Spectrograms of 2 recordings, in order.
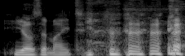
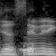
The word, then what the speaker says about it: Yosemite: Oh, or as I formerly used to say, Yosemite. Did you really? Nah, I wouldn't put it past you, bro. I wouldn't put it past you. That's how it's spelled though. Yeah, so Nah, but I know it's Yosemite because of Yosemite Sam, my nigga.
